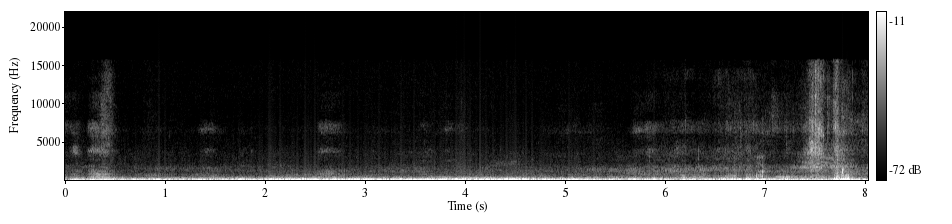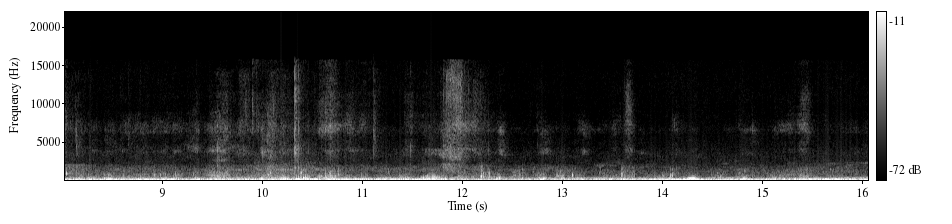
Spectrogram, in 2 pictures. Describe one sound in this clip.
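A bulldog snorts and wheezes loudly as it breathes.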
